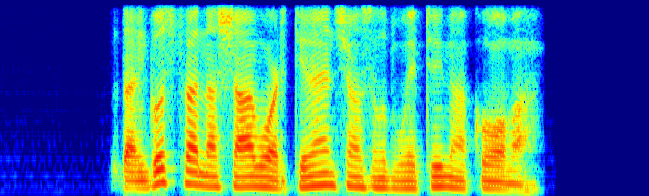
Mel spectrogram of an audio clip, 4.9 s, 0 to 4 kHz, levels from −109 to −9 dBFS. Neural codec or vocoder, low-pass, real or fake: codec, 16 kHz, 0.5 kbps, FunCodec, trained on Chinese and English, 25 frames a second; 3.6 kHz; fake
